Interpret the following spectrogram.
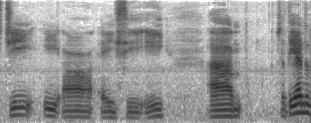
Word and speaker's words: Geraci: I hope I'm pronouncing that right. It's Gerace.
